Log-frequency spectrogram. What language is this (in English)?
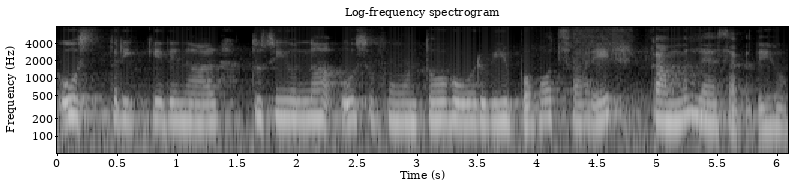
Punjabi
